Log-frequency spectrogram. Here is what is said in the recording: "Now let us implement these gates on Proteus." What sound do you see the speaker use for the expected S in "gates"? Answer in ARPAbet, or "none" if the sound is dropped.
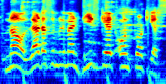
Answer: none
